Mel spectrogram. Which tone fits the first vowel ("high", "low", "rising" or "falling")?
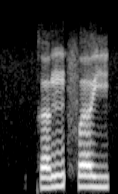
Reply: rising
